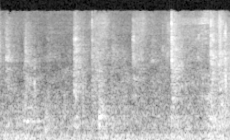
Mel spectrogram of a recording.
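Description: About half a dozen light, irregularly spaced clicks over a steady low room hum.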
